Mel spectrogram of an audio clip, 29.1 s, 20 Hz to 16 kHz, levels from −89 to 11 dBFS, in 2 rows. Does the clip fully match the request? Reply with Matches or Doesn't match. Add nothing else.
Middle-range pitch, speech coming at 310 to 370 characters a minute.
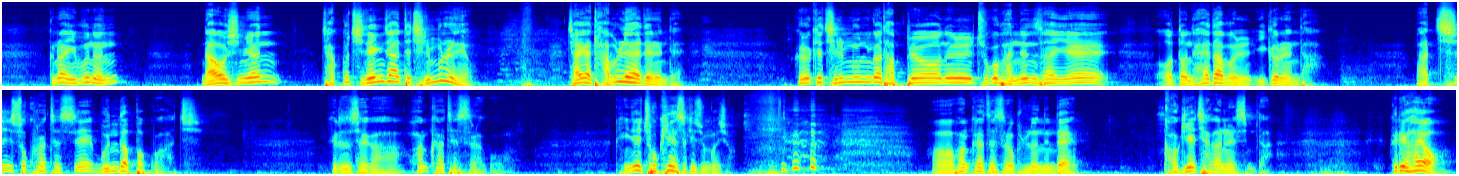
Doesn't match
